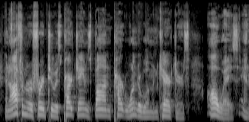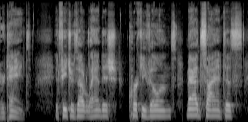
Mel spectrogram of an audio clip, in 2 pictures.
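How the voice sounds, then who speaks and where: A man hosting a radio show, reading a scripted introduction in a grand announcer's manner. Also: on the high side.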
